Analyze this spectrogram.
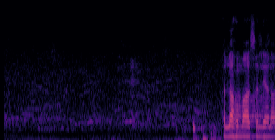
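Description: A crowd of men murmurs quietly.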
